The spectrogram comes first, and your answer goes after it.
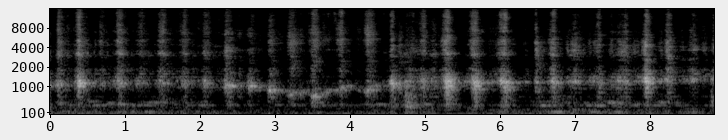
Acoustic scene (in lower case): restroom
